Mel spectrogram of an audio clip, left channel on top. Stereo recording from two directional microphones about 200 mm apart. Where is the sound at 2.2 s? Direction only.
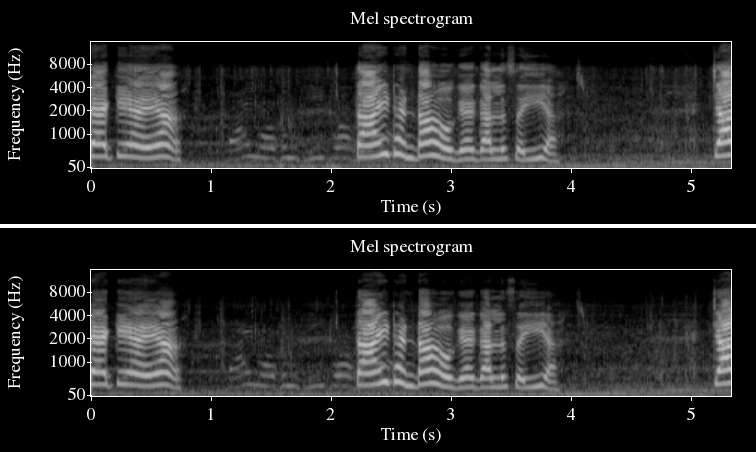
Centre (ahead or behind).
